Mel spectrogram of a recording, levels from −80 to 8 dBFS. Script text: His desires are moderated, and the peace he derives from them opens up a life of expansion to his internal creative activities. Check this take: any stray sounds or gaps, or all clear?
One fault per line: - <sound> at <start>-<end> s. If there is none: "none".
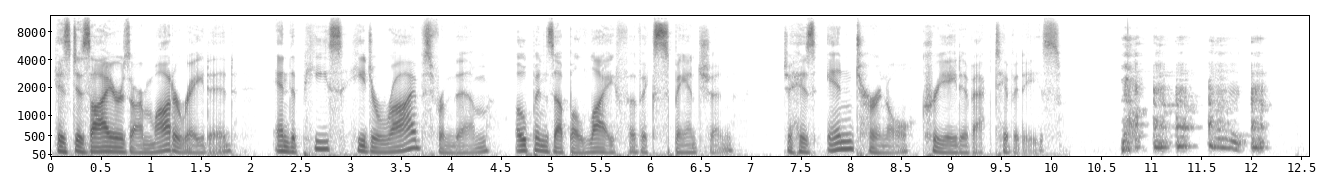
- throat clearing at 10.7-12.2 s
